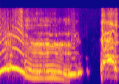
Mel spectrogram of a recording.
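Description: A person clears their throat with a long voiced rumble that dips and wavers in pitch, breaks off, then gives a short second burst after a brief silence.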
